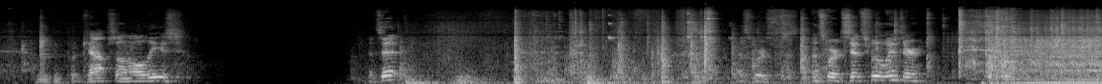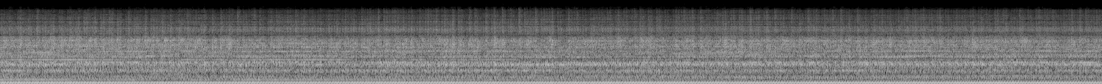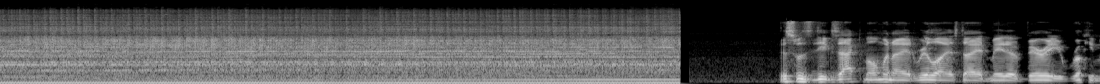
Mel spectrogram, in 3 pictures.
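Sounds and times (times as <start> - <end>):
tractor diesel engine running: 3.7 - 28.9.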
